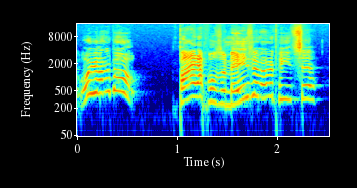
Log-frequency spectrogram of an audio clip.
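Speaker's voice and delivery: squeaky high disbelief, quick; high pitched, outraged that anyone doubts it; incredulous high voice. Retold or imitated. The other half of the table, high pitched and incredulous. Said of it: "the other half of the table are like".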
